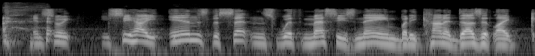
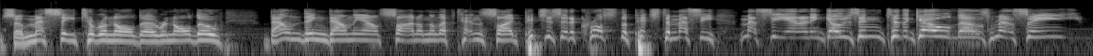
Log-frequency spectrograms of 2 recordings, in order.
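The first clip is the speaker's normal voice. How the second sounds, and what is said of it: Excited sports commentator impression, horse-race style. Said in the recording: “It also sounded a little bit like Kentucky Derby, like you're calling a horse... impersonation”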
